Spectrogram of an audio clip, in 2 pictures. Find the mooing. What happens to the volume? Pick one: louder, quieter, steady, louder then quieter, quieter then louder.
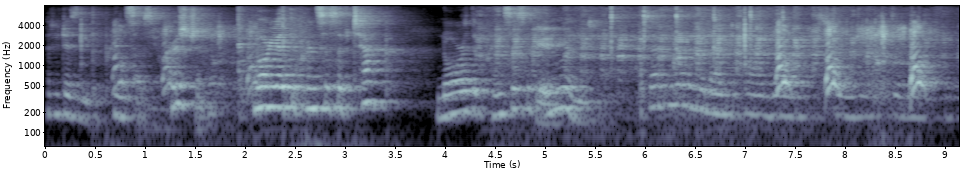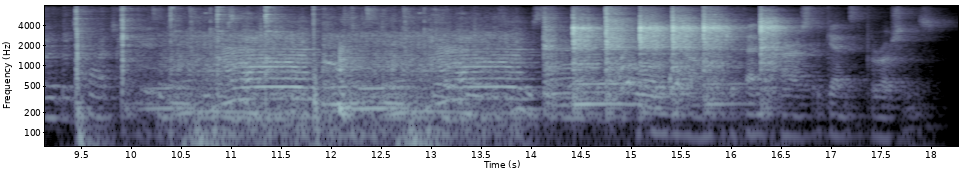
quieter.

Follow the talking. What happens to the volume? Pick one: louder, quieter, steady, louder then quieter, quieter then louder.
quieter.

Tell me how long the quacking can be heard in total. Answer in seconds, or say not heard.
6 s.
